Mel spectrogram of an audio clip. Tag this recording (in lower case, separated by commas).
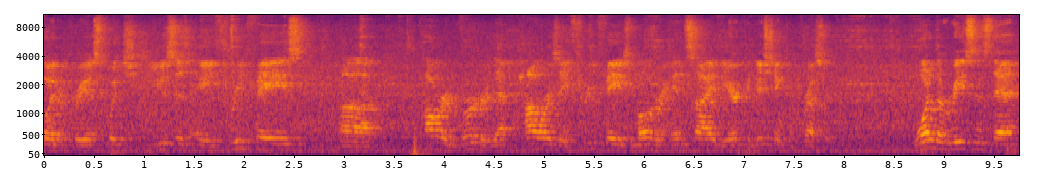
speech, air conditioning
